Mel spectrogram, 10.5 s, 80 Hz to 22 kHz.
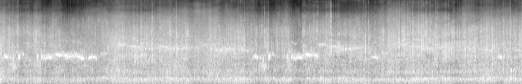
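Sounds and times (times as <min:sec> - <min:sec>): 
skid on earth: 0:00.0 - 0:10.4.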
